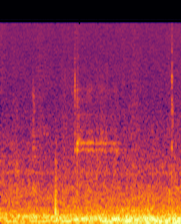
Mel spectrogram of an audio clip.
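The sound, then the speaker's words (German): Steady low rumble of a car driving into an underground parking garage, with faint scattered clicks and squeaks over the continuous road and engine drone. “jetzt fahre ich auch gerade in die Tiefgarage”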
